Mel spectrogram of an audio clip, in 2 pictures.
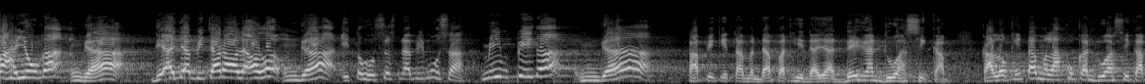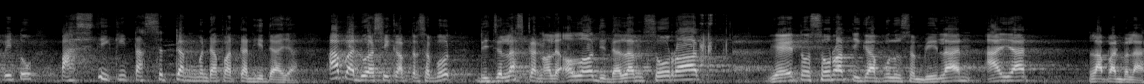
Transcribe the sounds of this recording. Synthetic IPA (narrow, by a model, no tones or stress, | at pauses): paɦjuŋaʔŋɡaʔ | diad͡ʒabit͡ʃaɾaolɛɦɔlːɔhŋɡaʔit̪uhusʊsnabimusa | mimpiŋaʔŋɡa | t̪apikit̪aməndapat̪̚hidajadəŋanduasika̰p̚ | kalawkit̪aməlakukanduasikapit̪u | past̪ikit̪asədaŋməndapat̪̚kanɦida̰ja̰ | ʔapaduasikap̚t̪ərsəbʊt̪̚ | did͡ʒəlaskanolɛɦʔɔlːɔhdidalamsuɾat̪̚jait̪usuɾat̪ːiɡapuluhsəmbilanʔa̰jat̪̚ | lapanbəla̰s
